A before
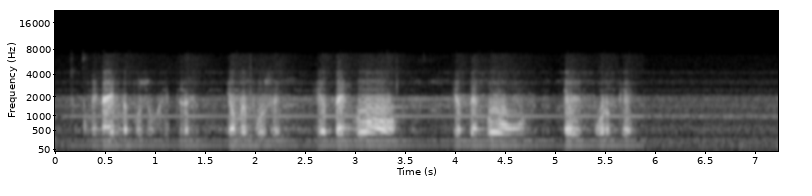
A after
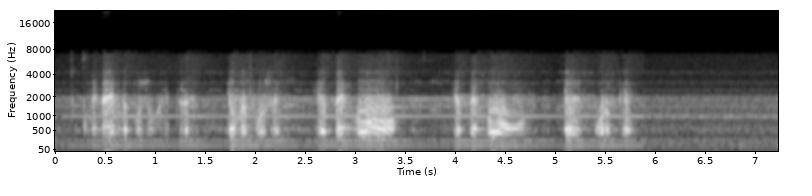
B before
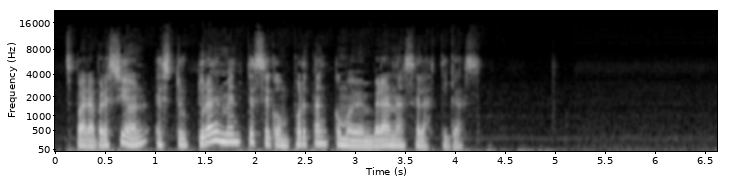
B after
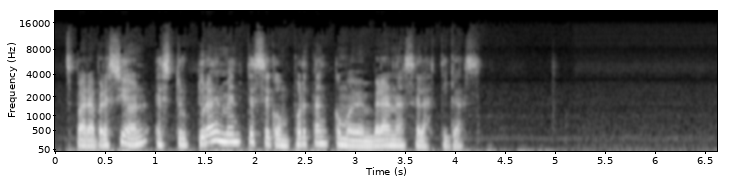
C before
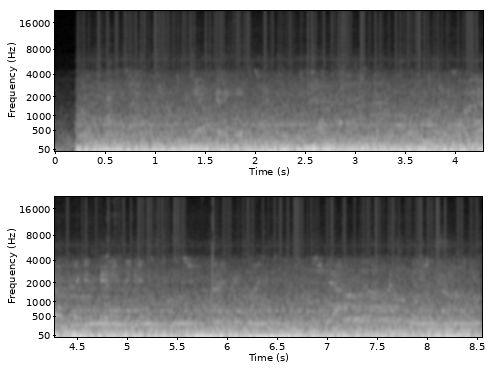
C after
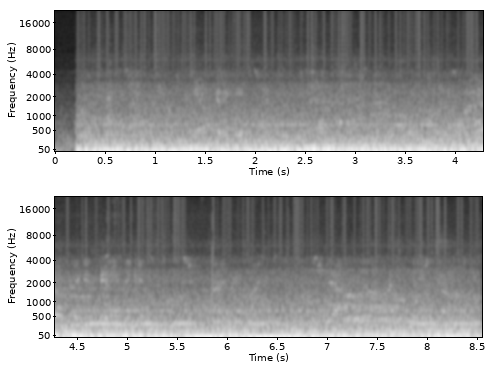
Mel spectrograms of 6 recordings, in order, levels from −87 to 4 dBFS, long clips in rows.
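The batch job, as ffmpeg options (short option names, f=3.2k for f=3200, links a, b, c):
-af "equalizer=f=3.4k:w=6.3:g=-5.5,apsyclip=12.5dB,volume=-2dB"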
